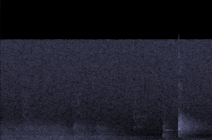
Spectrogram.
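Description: Billiard balls rolling on the table cloth, then two sharp clicks of balls knocking together near the end.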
